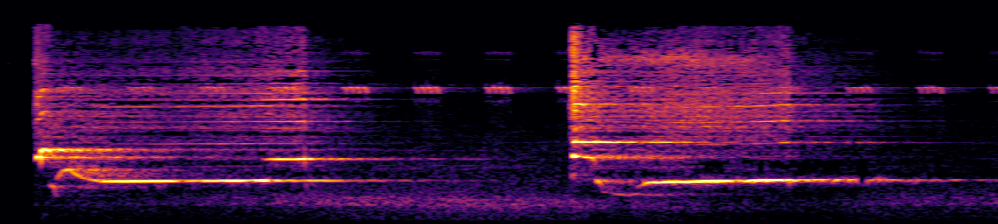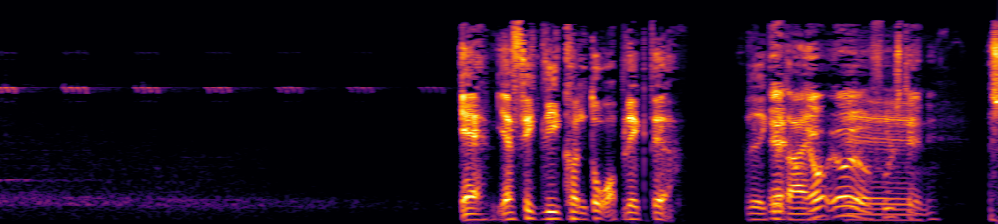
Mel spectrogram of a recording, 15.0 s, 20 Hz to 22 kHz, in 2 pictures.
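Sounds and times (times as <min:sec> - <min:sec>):
breathy Colombian flute music: 0:00.2 - 0:07.7
speech: 0:11.0 - 0:14.6.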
